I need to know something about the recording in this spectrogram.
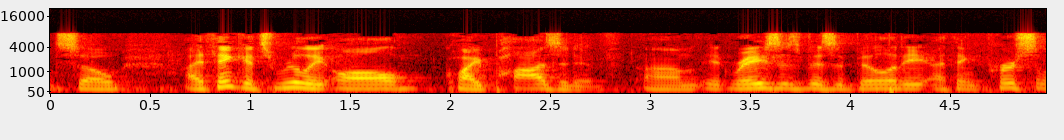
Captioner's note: none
